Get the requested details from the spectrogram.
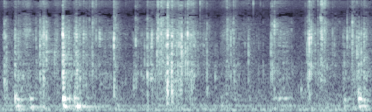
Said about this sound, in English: I knew that was the pack, man, because it was hard to open. I was like, this is it. It's too hard to open.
